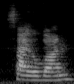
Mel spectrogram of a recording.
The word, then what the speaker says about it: Siobhán: I've spent my whole life with people saying my name wrong, so it's okay. Siobhán.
